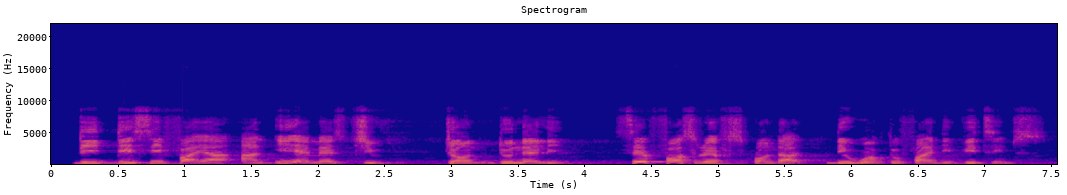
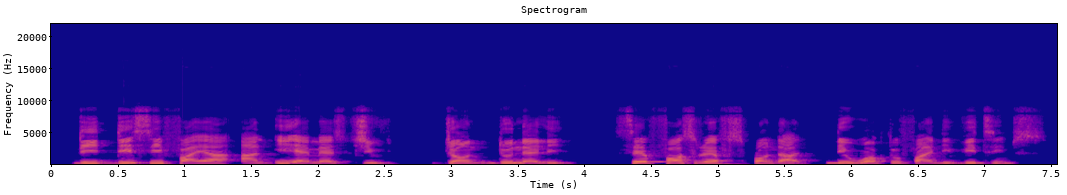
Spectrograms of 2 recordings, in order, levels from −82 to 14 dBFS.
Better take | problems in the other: second | room echo; dies away in 1.5 s

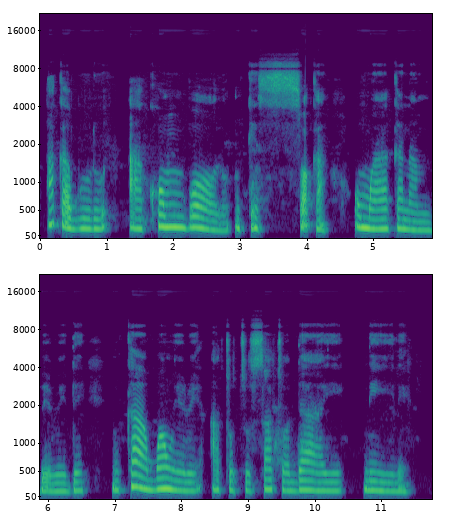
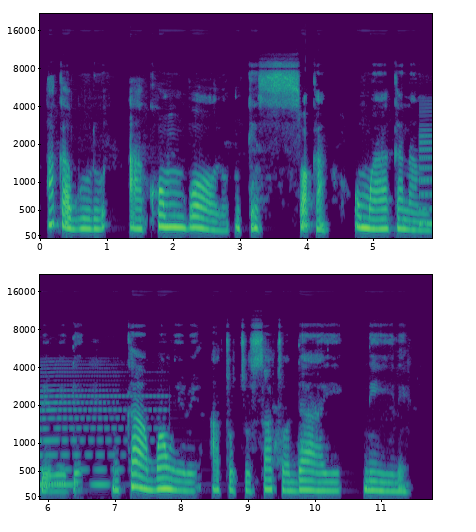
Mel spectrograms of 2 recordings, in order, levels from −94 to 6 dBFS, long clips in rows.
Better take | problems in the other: first | noise reduction (classical method spectral subtraction)

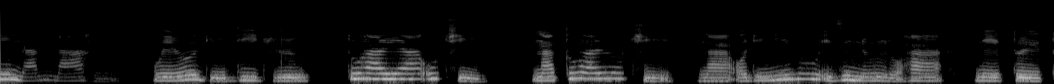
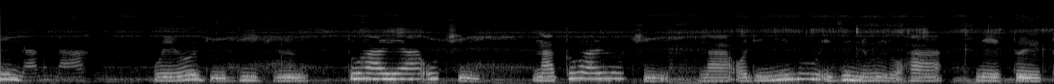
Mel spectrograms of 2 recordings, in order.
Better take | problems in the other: first | background sound (Breathing); 20 dB below the speech

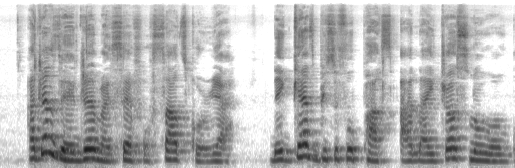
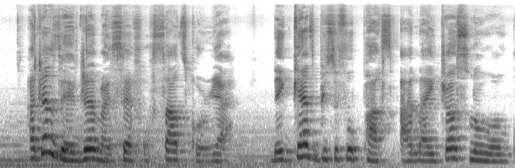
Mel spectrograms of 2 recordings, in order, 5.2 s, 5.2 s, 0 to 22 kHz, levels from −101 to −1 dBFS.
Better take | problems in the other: first | background sound (Gong); 18 dB below the speech

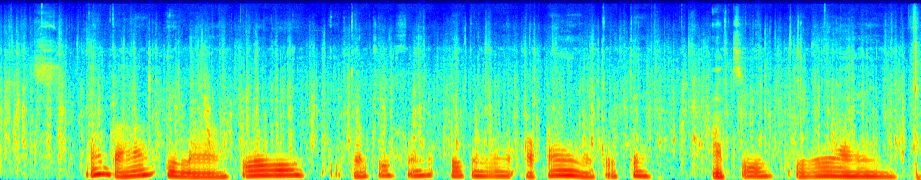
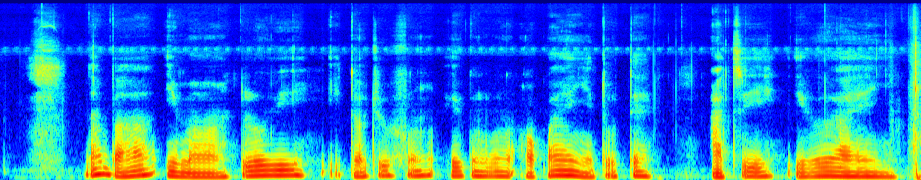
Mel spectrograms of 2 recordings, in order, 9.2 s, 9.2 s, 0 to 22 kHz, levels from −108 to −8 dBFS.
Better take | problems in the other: second | background sound (Livestock, farm animals, working animals); 15 dB below the speech

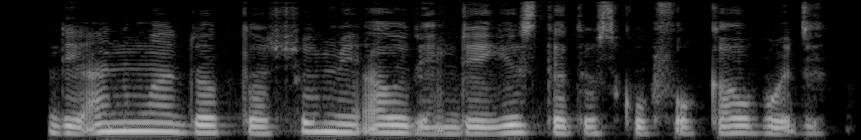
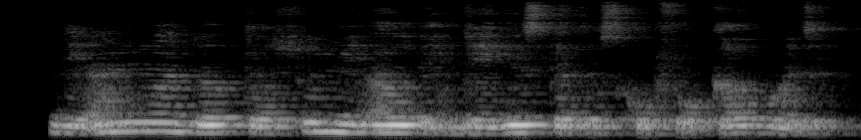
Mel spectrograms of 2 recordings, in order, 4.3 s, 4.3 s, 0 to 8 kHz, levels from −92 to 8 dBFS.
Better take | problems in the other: first | room echo; dies away in 0.6 s

